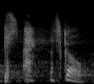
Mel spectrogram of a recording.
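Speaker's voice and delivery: quick, low-key psst to rouse someone; hushed urging. Retold or imitated. Angel rouses sleeping Peter in prison, hushed urging. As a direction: play a softly spoken nudge awake.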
